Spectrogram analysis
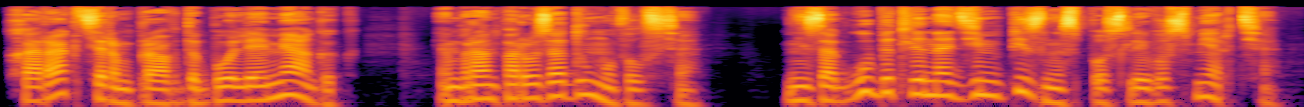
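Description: A woman with a very low voice reads a novel aloud as an audiobook narrator. Her delivery is measured and even. The recording is dry and close, with no room sound. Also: no echo. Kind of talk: scripted narration.

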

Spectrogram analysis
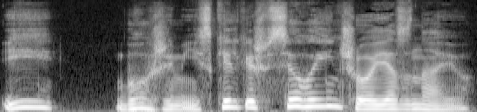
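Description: A man reading the lines of a gentle, teasing young wife in an audiobook, with a soft, slightly raised voice. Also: on the high side, animated, moderate pace, gravelly, dry recording, studio quality. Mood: playful.

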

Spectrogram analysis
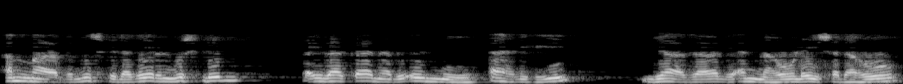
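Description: Measured scholar on old tape. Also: male voice, mid-range voice, faint music behind. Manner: measured, explanatory, checks understanding. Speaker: scholar answering questions. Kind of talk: religious question-and-answer session. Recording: narrow, phone-like old tape recording.

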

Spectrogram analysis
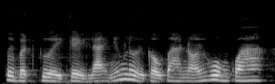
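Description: A woman reads a story aloud. Her narration is lively and gossipy, with a fairly low voice. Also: fast, phone-quality sound.

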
